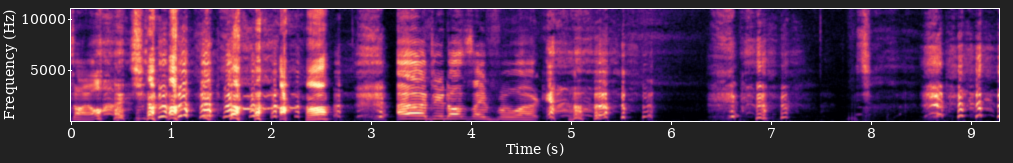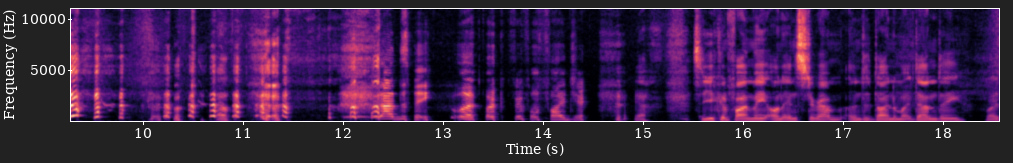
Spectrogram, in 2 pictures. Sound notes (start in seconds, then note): 0.0 laughs; 8.5 laughs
